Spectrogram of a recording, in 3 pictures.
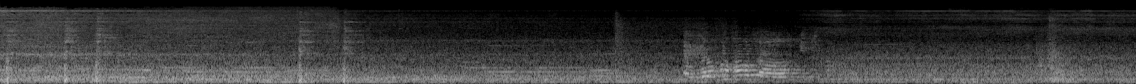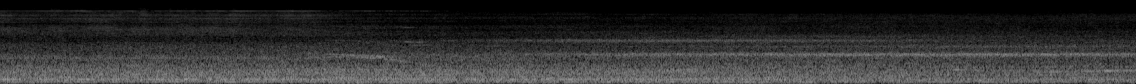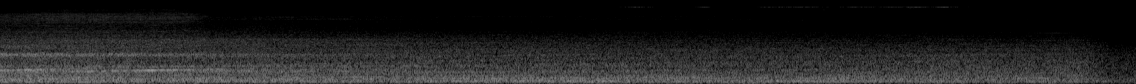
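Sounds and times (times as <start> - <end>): train wheels rumbling on rail: 0.0 - 4.6, 8.1 - 29.5
high wheel squeal: 8.2 - 15.9.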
